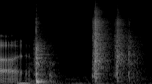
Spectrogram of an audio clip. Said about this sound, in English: Oh, there goes all the professionalism out the window. I just spilled a whole big glass of water all over yes, everything. Yes, that's water when it falls. It's exactly what it sounds like. It's very sharp.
